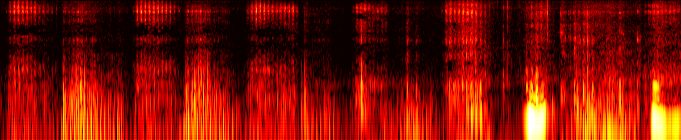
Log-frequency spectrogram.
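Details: Pregnant mother cat purring just before her labour begins, a close, rumbling purr broken into regular breathy bursts about every two-thirds of a second, with a couple of sharper, louder sounds near the end.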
